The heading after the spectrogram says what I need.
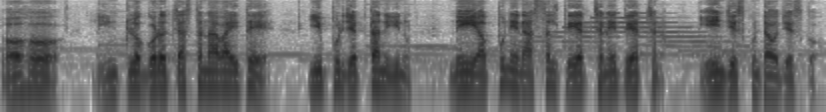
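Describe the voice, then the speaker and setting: A man's voice: fairly low pitch, normal speed, warm tone, natural voice. A man voicing a cunning village husband in a story, brazen, colloquial and dismissive. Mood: defiant. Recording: music behind the voice.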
